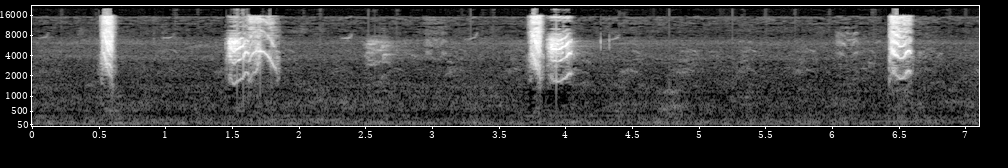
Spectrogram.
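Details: Female yellow-bellied seedeater (papa-capim) calling repeatedly, a call used to stimulate males to sing: four short, high, sharp notes spaced unevenly over seven seconds, some doubled, with a quiet background.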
